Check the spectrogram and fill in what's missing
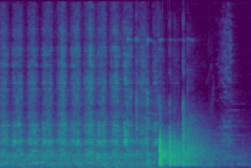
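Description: A bicycle fork steerer tube, aluminium or carbon, being cut with a hand saw in a guide, giving a steady back-and-forth rasping stroke that ends with a sharper final scrape and fades out.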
